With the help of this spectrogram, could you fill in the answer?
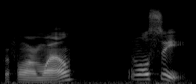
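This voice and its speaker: Man reading as a stern griffin instructor, lively and bright. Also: medium pitch, unhurried, clean tone, no room sound. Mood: commanding. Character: brisk, stern male griffin warrior and combat instructor. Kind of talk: first-person dramatic story reading.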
